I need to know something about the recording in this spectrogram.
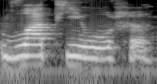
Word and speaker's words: voiture: The word is voiture because the sound of letter V is v. Then we have a combination sound which is oi, and it is pronounced as voix. So the sound is becoming voix.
